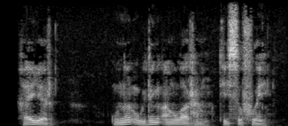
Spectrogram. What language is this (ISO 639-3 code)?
bak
